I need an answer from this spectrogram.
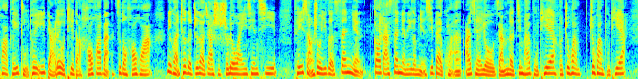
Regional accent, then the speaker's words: South China, China; 我是南方人。

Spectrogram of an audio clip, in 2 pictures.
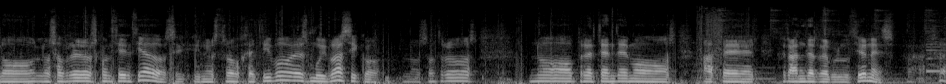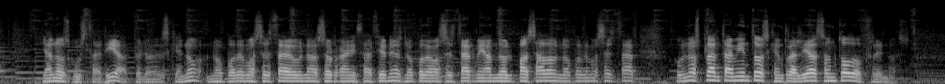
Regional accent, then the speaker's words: San Sebastián, Basque Country, Spain; now in Goierri, Spain; soy de aquí, de Donosti, me he ido a vivir al Goierri

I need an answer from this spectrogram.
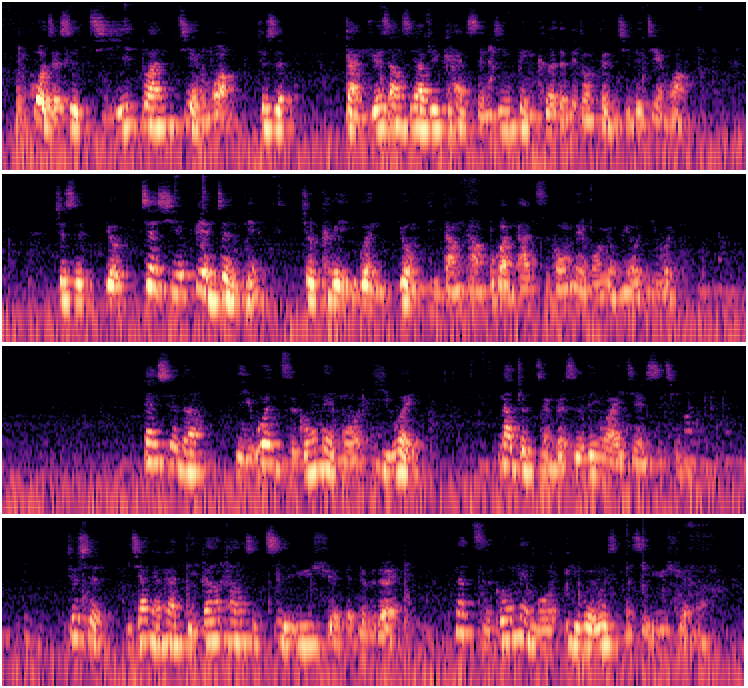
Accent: China; 那我们中国人的中医治牙痛是算牙齿的

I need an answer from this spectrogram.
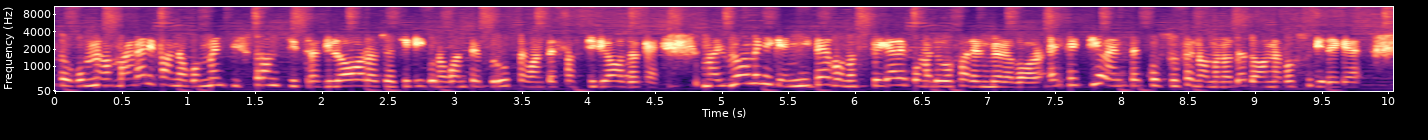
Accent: Catania, Sicily, Italy; tutte perché sono di Catania

